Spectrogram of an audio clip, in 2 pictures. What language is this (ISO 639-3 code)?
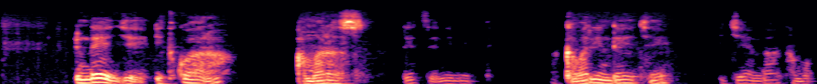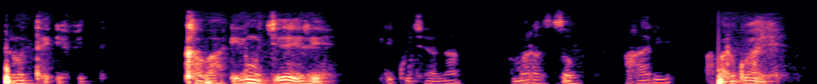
kin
